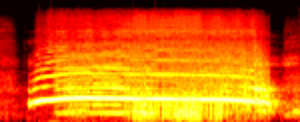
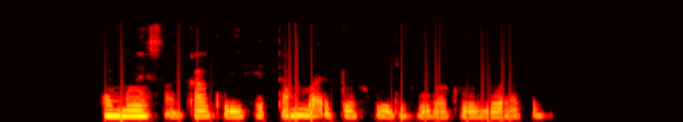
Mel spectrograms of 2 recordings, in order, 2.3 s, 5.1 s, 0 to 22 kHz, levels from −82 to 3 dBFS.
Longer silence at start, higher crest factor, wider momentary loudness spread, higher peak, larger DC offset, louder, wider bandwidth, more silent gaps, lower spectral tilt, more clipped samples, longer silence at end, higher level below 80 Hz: second, 0.2 s vs 0.75 s; second, 6 dB vs 16 dB; second, 2 LU vs 10 LU; first, 0 dBFS vs -16 dBFS; neither; first, -6 LUFS vs -32 LUFS; first, 15.5 kHz vs 10.5 kHz; neither; second, -4.5 dB/octave vs -8 dB/octave; first, 0.2% vs under 0.1%; second, 0 s vs 1.05 s; first, -40 dBFS vs -60 dBFS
